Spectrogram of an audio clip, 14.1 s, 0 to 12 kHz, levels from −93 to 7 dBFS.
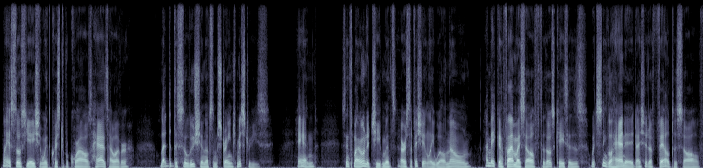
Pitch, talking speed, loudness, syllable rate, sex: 120 Hz, 170 wpm, -20 LUFS, 5.8 syllables/s, male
